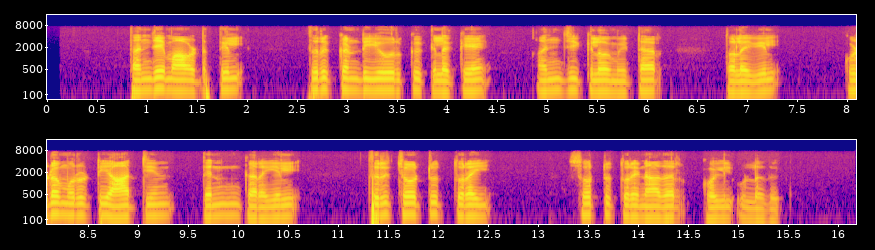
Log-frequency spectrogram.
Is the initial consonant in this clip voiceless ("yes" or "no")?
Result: yes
